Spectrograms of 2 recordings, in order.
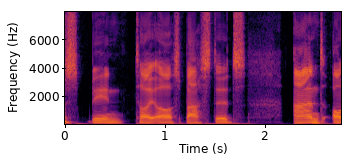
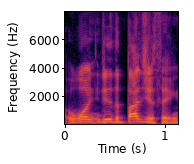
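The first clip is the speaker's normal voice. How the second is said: normal talking voice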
